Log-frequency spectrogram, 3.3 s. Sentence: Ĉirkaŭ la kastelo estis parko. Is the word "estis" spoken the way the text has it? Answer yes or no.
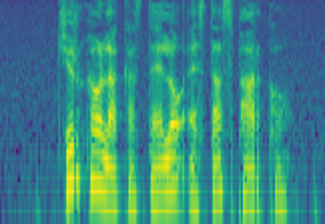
no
